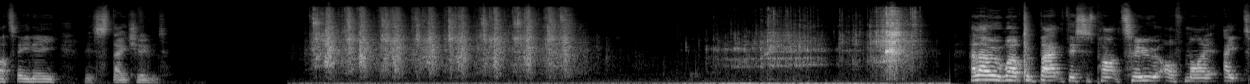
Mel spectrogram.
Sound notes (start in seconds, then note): 3.0 drink Shaker Shaking; 6.9 drink pouring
